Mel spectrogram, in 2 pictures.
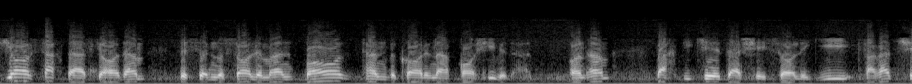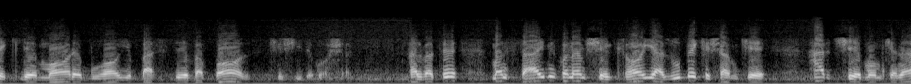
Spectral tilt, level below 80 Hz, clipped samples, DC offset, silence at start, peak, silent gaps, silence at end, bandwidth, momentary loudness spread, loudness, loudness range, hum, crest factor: -6 dB/octave; -56 dBFS; under 0.1%; 1%; 0 s; -6 dBFS; none; 0 s; 9.6 kHz; 12 LU; -20 LUFS; 3 LU; none; 14 dB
